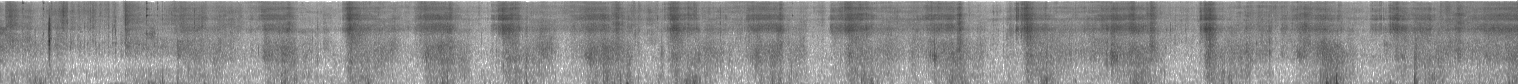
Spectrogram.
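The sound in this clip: Footsteps crossing a snow bridge on a glacier: many soft, crunching steps in a steady walking rhythm, faint beneath a light wind.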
